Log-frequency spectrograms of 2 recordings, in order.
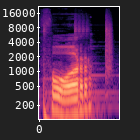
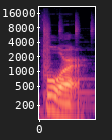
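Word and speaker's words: four: Just remember that the final R is rhotic.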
